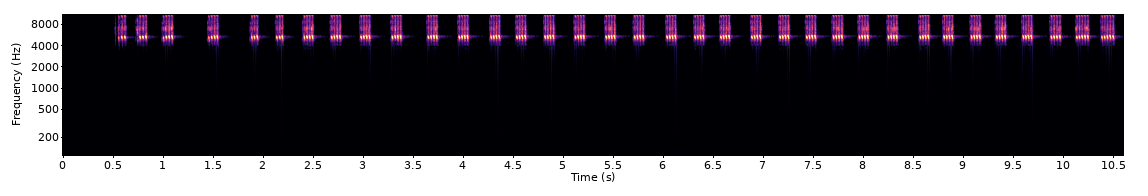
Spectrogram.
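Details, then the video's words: At night a cricket chirps in quick, shrill pulses, starting after a brief silence with a few uneven bursts, then settling into a rapid steady rhythm of about three to four chirps a second; recorded live in the field. "Cricket Chirp Sound - Cricket Sounds at Night"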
